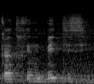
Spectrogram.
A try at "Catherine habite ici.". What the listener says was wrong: Le B n'est pas encore suffisamment tendu. Alors je vais prendre le B et le tendre très légèrement vers P pratiquement. Catherine habite ici.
